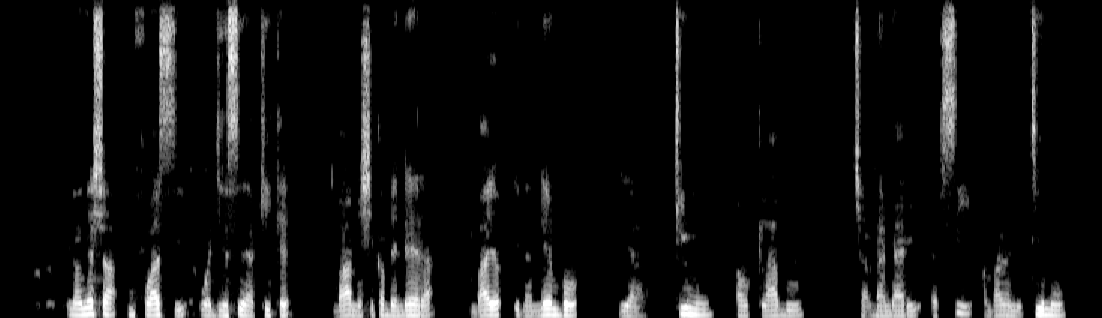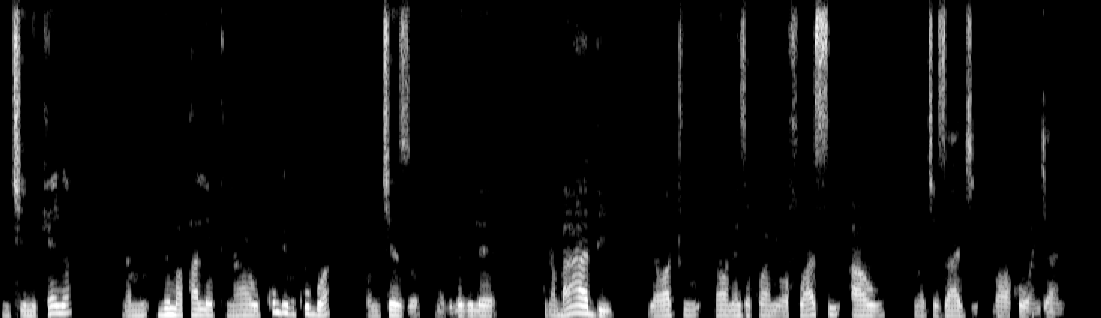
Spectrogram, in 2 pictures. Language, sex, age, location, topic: Swahili, male, 25-35, Kisii, government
